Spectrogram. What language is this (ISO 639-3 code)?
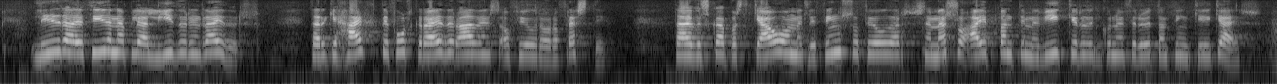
isl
